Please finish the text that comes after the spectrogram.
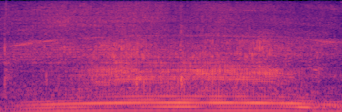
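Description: A STOL aircraft's propeller engine drones steadily at a short-takeoff competition, a sustained harmonic roar holding fairly loud and even from start to finish with no talk over it.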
